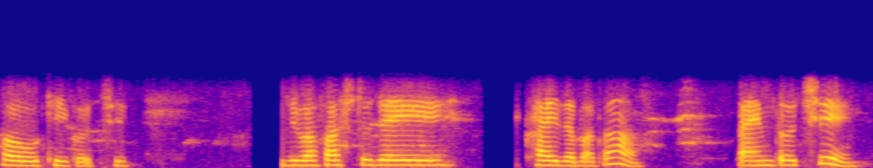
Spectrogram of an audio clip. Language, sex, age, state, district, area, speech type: Odia, female, 18-30, Odisha, Nabarangpur, urban, conversation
